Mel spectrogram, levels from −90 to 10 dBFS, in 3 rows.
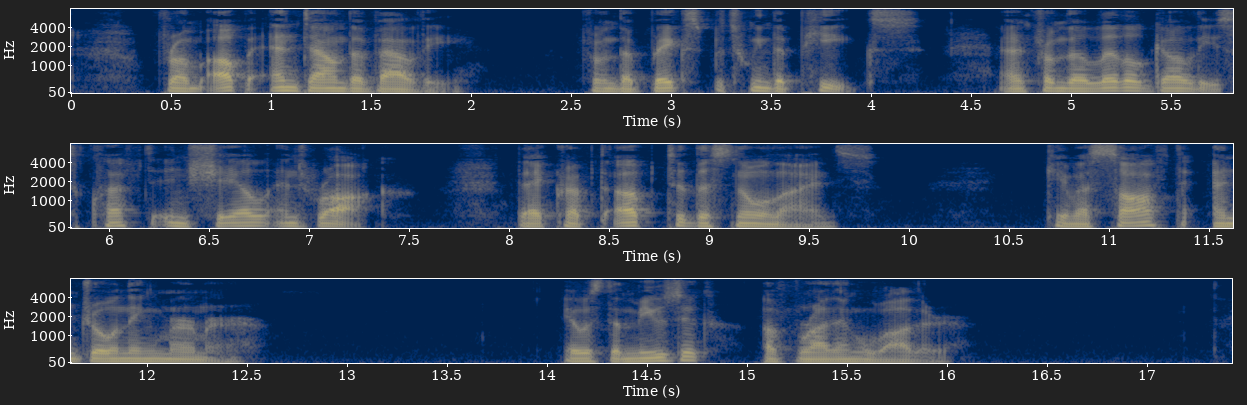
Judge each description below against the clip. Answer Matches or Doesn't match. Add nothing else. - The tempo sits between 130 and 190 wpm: Matches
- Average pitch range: Matches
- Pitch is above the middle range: Doesn't match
